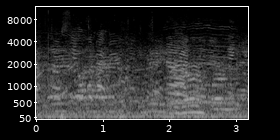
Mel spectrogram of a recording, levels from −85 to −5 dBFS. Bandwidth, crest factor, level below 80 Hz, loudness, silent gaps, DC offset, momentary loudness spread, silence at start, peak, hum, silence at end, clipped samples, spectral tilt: 11 kHz; 16 dB; -48 dBFS; -37 LUFS; none; under 0.1%; 7 LU; 0 s; -22 dBFS; none; 0 s; under 0.1%; -6.5 dB/octave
